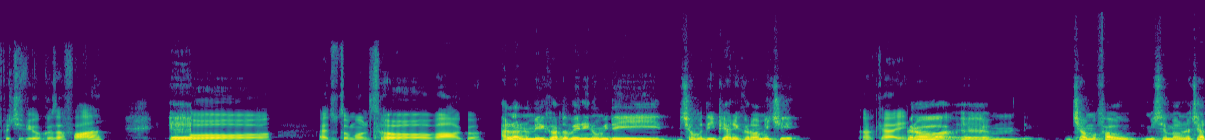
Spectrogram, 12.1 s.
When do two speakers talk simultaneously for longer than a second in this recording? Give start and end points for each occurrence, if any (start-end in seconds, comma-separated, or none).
none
